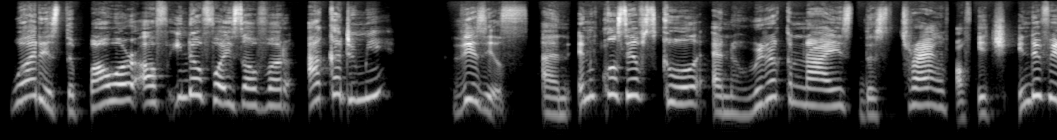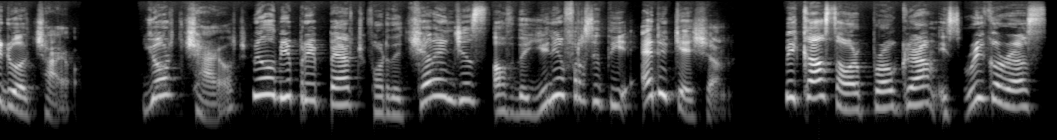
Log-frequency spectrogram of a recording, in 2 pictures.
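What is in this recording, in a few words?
CASUAL English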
